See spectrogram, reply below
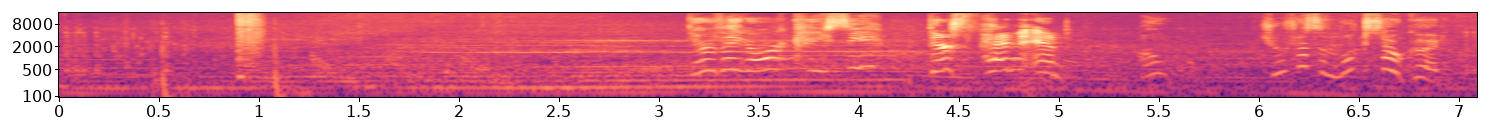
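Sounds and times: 
boat engine drone moving through water: 0.0 - 7.0
speech: 3.2 - 5.2, 6.0 - 7.0.

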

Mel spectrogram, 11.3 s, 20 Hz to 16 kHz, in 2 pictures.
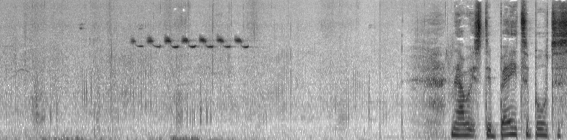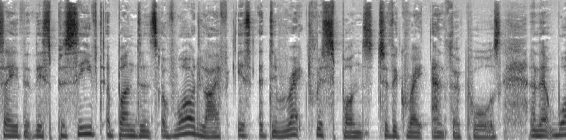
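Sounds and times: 
yellowhammer singing from the top of a hawthorn bush: 0.0 - 3.4
footsteps: 0.0 - 4.8
speech: 4.5 - 11.3.

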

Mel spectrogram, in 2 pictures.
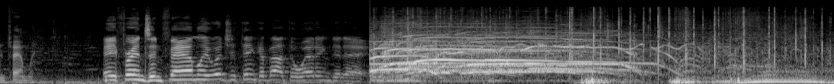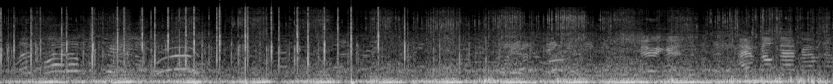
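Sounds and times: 
speech: 0.0 - 5.0, 5.8 - 6.8
crowd chattering: 3.7 - 16.6
race car engine revving: 5.5 - 16.6.

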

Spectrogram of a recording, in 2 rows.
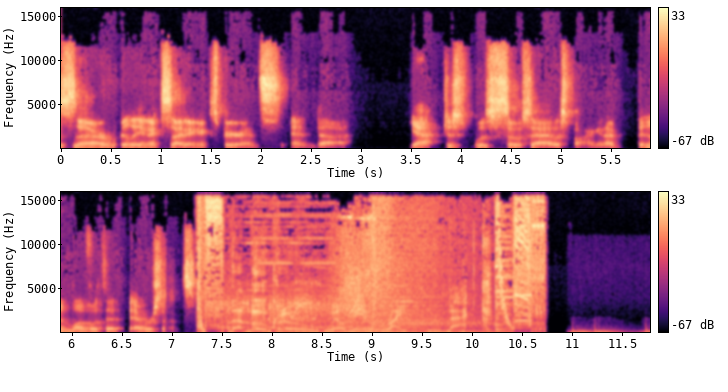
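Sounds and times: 
speech: 0.0 - 2.9, 3.5 - 10.7
burst of harsh noise: 7.2 - 10.8
normal human heartbeat: 11.0 - 11.7.

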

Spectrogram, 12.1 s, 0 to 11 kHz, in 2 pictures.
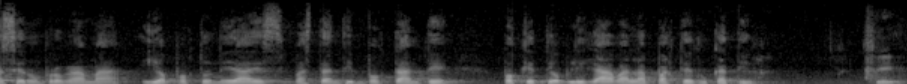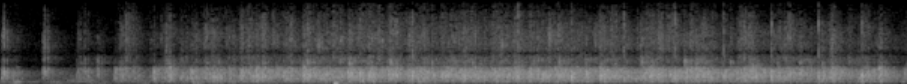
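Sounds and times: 
speech: 0.0 - 5.2, 5.8 - 6.4
audience applause: 6.4 - 12.0.

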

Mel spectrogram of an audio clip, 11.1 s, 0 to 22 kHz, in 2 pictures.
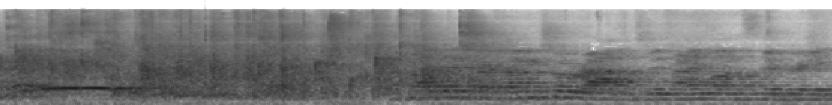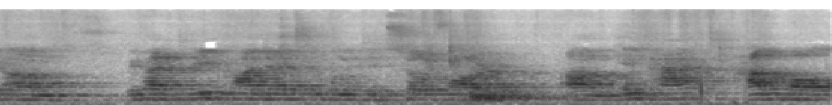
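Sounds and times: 
audience applause: 0.0 - 3.4
speech: 3.9 - 11.0.

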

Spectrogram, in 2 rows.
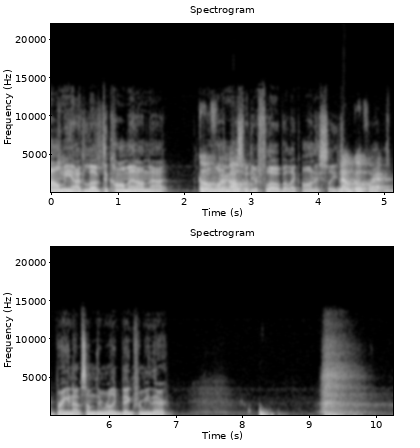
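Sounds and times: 
speech: 0.1 - 7.0
person exhaling through the mouth: 7.2 - 8.0, 9.2 - 10.2
person breathing in through the nose: 9.2 - 10.0.

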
